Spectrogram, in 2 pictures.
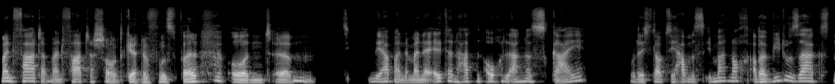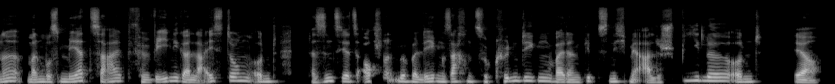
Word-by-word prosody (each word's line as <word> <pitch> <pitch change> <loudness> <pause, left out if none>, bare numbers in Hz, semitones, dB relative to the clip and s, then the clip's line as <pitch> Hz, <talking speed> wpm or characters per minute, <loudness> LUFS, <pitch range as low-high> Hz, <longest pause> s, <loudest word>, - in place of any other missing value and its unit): mein 150 0 +5
Vater 150 0 +3
mein 105 0 0
Vater 110 0 +1
schaut - - +2
gerne - - +5
Fußball 110 +4 +4 0.3
und, 105 -1 +4
ähm, 135 +9 +2 0.3
t - - -12 0.2
ja, 135 +1 +1
meine 105 -5 -2
meine 105 +1 +3
Eltern 145 -4 +1
hatten 140 +1 -3
auch 140 0 +1
lange 135 +1 0
Sky, 130 - 0 0.5
oder 110 - -2
ich 105 - -3
glaube, 120 -1 0
sie - - -3
haben 115 -1 0
es 105 - -5
immer 145 +7 -2
noch, 155 0 -4
aber 120 -1 +2
wie 165 - -2
du 190 +1 -1
sagst, 150 -5 +1
ne: 145 +6 -1
„Man 110 +1 -1
muss 125 0 -1
mehr 145 +7 0
zahlen 145 0 -1
für 110 -2 -6
weniger 140 0 +1
Leistung“, 155 - -2
und 130 -1 -3 0.3
da 100 - -6
sind 150 +11 -1
sie 145 - -3
jetzt 135 -1 -1
auch 135 +1 0
schon 135 - -7
am - - -6
Überlegen, 130 0 0
Sachen 130 +1 -2
zu 130 - -4
kündigen, 165 -1 -3
weil 110 - +4
dann 110 -1 -3
gibt 155 -1 -6
es - - -2
nicht 130 -1 -5
mehr 110 - -2
alle 100 0 0
Spiele. 170 - 0
Und, 125 +2 -1 0.3
ja. - - +3
135 Hz, 215 wpm, -24 LUFS, 110-150 Hz, 0.5 s, mein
